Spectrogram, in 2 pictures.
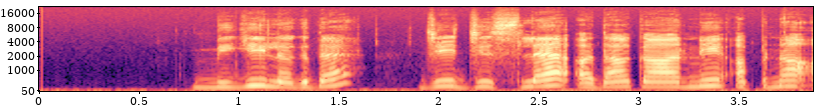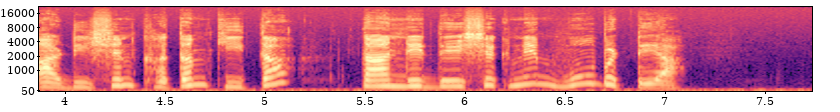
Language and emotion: Dogri, disgusted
